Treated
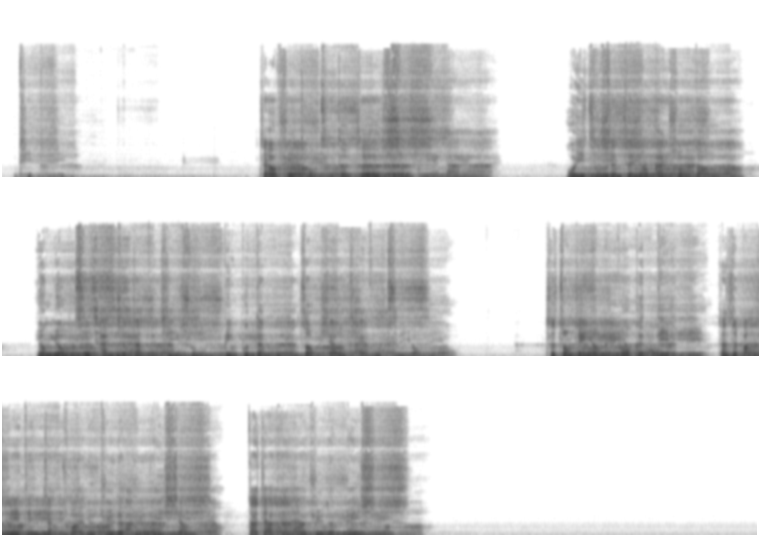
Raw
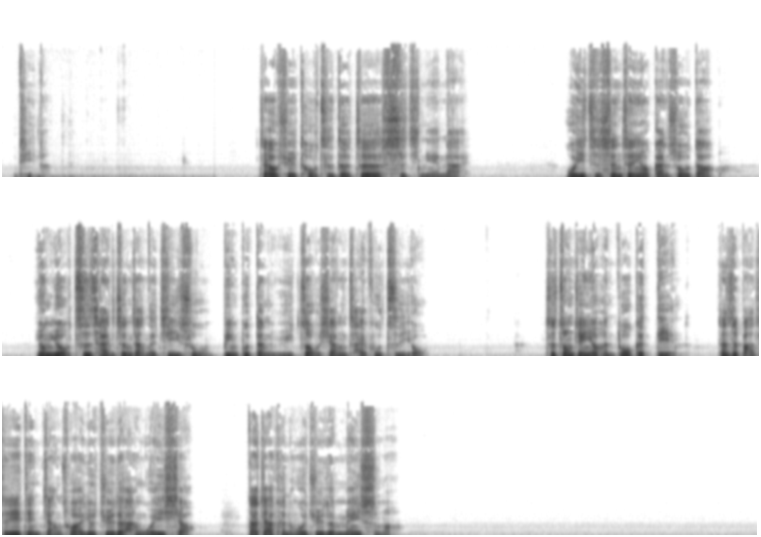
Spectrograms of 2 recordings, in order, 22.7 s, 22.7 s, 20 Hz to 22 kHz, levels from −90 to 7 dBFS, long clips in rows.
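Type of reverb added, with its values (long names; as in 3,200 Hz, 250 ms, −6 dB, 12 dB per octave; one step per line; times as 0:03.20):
reverb whose tail is shaped and stops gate 350 ms rising, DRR 1 dB
level −5 dB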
